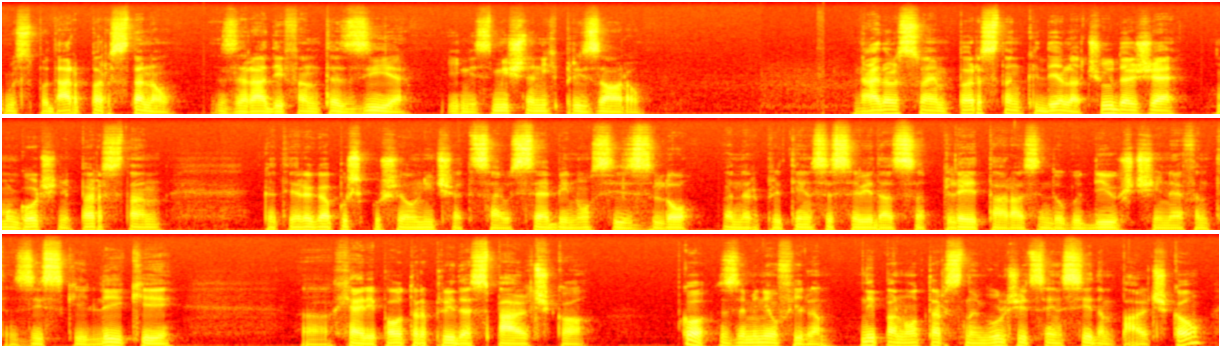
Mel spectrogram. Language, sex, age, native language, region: Slovenian, male, 30-49, Slovenian, Central Slovenia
